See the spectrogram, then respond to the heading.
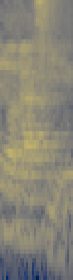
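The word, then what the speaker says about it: Lauraceae: CEAE, इसे pronunciation हम रुटासी ही करते हैं, पिनासीए करते हैं, और इसके बाद करते हैं लोरासीए।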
